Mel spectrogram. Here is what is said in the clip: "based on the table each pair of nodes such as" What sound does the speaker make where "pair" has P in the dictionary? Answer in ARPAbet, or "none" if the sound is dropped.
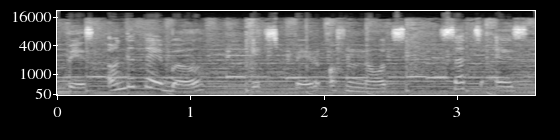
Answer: P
